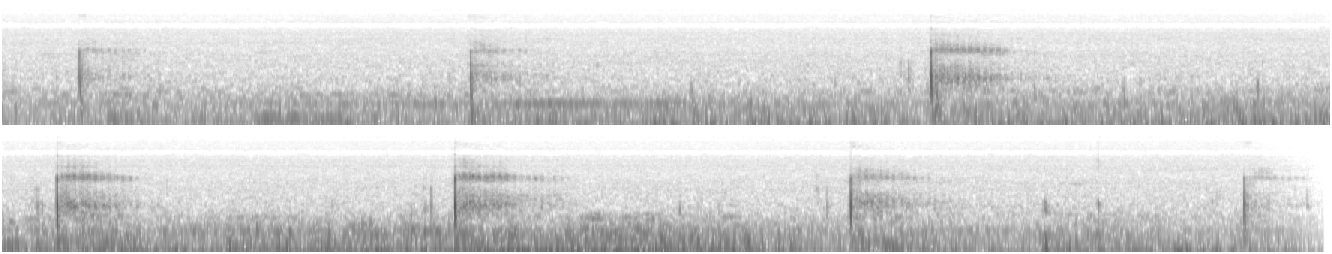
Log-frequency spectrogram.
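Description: A Siamese cat purrs in a continuous low, rumbling drone. Brief high chirping sounds cut through it roughly every three seconds, each a quick upward flick.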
